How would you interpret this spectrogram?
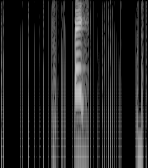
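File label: "bik1", Cantonese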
